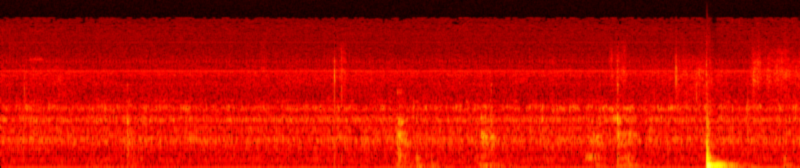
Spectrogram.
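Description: Old paper booklets being handled, with a few soft rustles and one loud dull thump a little after seven seconds, over a steady low hum.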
